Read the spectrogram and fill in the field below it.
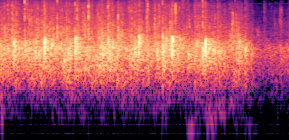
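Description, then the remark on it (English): Steady applause from an audience for the panel, a dense patter of many hands clapping at moderate volume for a few seconds before tapering off near the end. “So, let's give thanks to our panel here. Give him another hand,”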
